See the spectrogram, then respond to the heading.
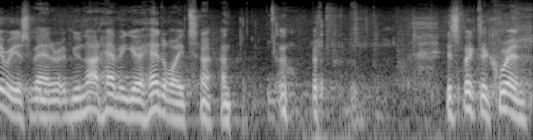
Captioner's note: laughs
